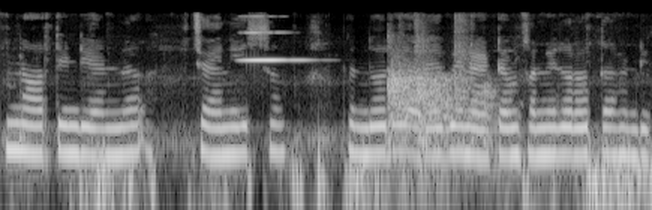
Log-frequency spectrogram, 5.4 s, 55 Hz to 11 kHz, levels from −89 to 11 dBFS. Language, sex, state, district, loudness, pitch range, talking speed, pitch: Telugu, female, Andhra Pradesh, Annamaya, -12 LUFS, 220-230 Hz, 90 wpm, 220 Hz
